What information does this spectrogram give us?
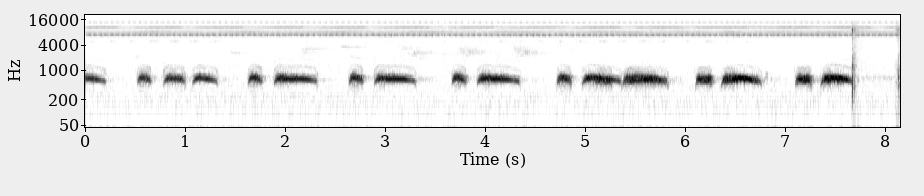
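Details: Terkukur, or spotted dove, cooing in a brisk series of short paired notes and longer coos, about one per second, with two sharp clicks near the end and steady hiss.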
